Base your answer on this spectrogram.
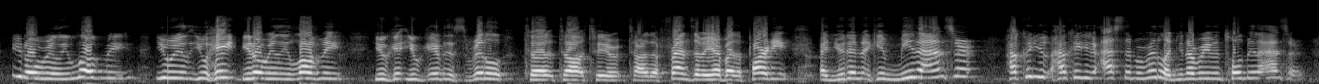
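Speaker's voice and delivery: high, tearful, crying, pleading tone. Retelling the wife going back to her husband over the riddle, imitating her crying plea. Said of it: "she's crying to her husband Shimshon".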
